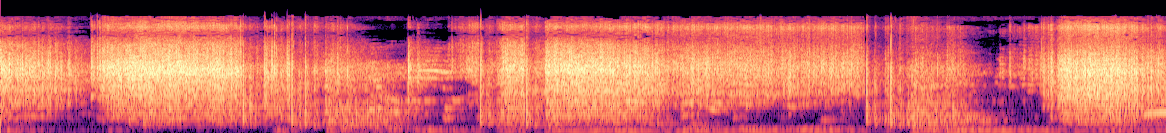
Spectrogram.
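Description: Aerial fireworks going off: dense rapid crackling with sharp pops, coming in loud surges about a second in, around three seconds in and again near the end.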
